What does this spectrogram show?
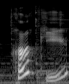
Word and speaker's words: Kirke: I then suggested that Skirk may therefore be Circe, because Kirky is how you would kind of pronounce Circe in Greek, because C's and K's are somewhat interchangeable.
